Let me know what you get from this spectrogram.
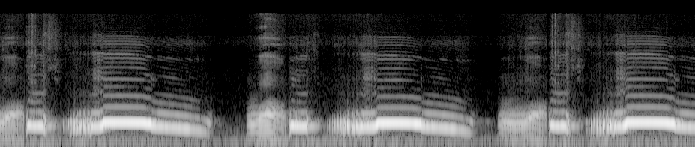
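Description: White female Barbary dove of the long-voiced puter pelung breed cooing: three calls about four seconds apart, each a quick stuttering run of notes followed by one long drawn-out coo that falls away at the end.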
